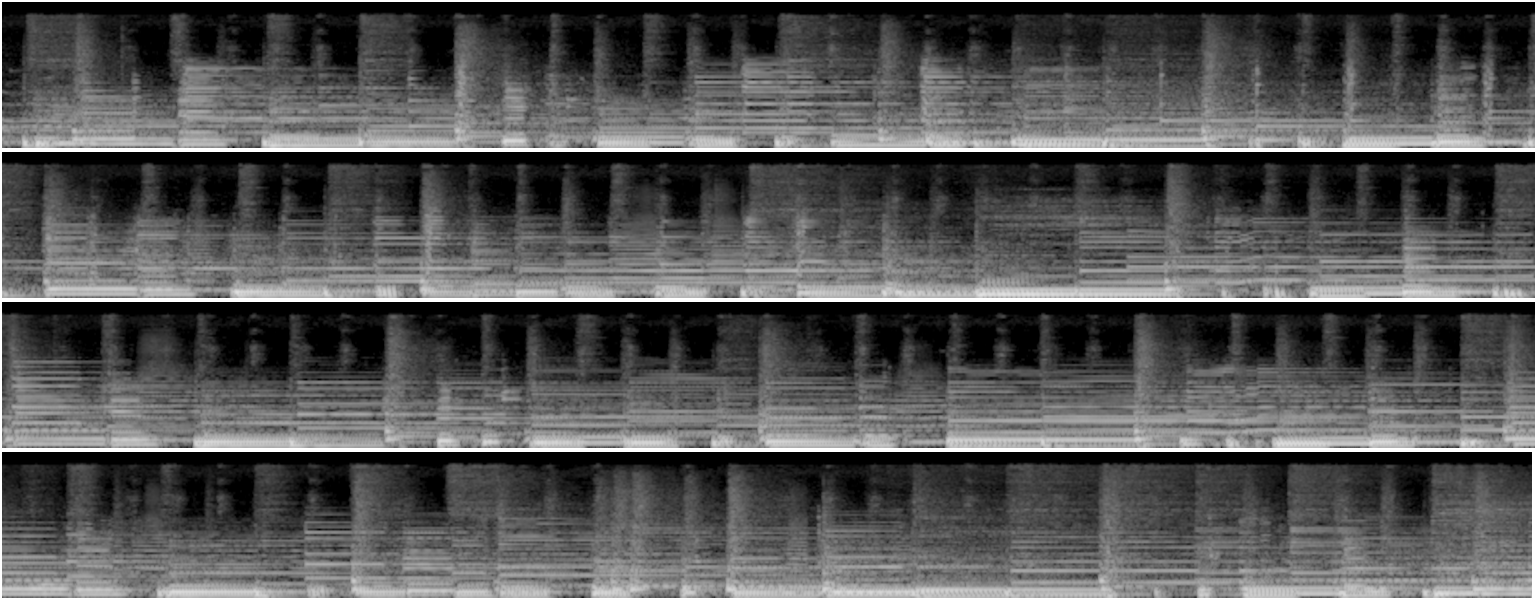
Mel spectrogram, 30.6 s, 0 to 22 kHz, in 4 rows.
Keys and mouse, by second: 0.6 click, 1.0 drag, 1.3 click, 7.1 Tab, 8.3 click, 9.5 e, 9.7 z, 11.7 s, 12.3 click, 13.6 ctrl+z, 13.9 s, 14.2 click, 16.6 e, 16.8 z, 19.0 click, 20.3 f, 20.9 ctrl+z, 21.4 click, 22.1 e, 22.2 y, 24.3 ctrl+click, 24.6 f, 25.0 click, 25.6 Tab, 26.8 Tab, 28.0 ctrl+b, 28.7 click, 29.4 ctrl+b, 30.1 Tab.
